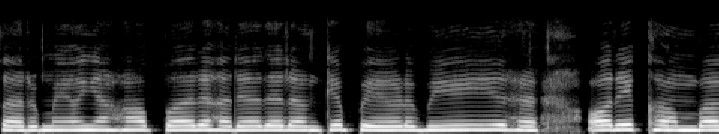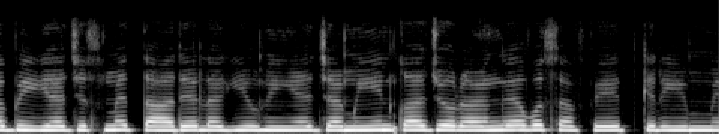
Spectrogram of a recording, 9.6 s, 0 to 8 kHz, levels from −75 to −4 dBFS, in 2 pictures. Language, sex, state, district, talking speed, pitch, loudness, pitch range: Hindi, female, Chhattisgarh, Sukma, 185 wpm, 255 Hz, -12 LUFS, 250-265 Hz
